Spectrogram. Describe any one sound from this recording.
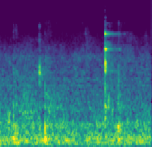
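A plate clinks on a hard surface.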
